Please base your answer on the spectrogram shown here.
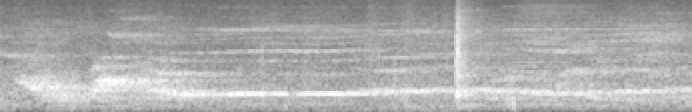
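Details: Anxious, very vocal dog during a confidence-building training session, giving one drawn-out whine that slides down and then holds a steady, slightly rising pitch, with a sharp click partway through.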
